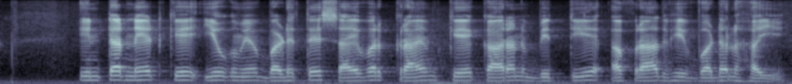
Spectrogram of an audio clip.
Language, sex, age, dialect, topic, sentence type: Magahi, male, 41-45, Central/Standard, banking, statement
